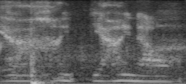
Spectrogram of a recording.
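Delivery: whispered agreement. Retold or imitated. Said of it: "she's like".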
